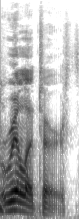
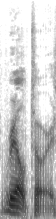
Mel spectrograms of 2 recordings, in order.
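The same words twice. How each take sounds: First: The word is said with three syllables. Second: The word is said with two syllables. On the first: The speaker calls it wrong. "we are not realtors" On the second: The speaker calls it right. "Just two syllables"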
